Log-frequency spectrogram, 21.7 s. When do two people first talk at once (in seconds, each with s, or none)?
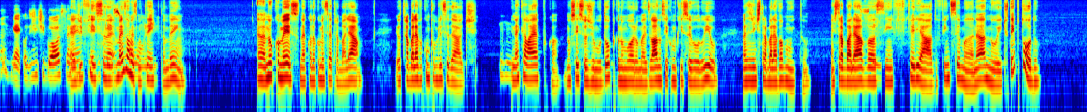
1.4 s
